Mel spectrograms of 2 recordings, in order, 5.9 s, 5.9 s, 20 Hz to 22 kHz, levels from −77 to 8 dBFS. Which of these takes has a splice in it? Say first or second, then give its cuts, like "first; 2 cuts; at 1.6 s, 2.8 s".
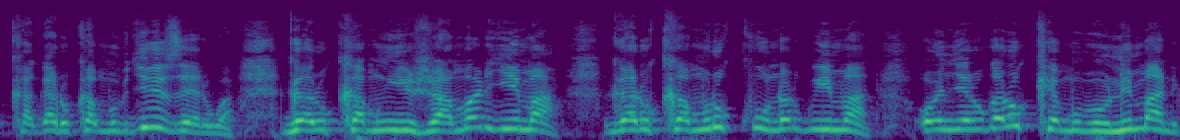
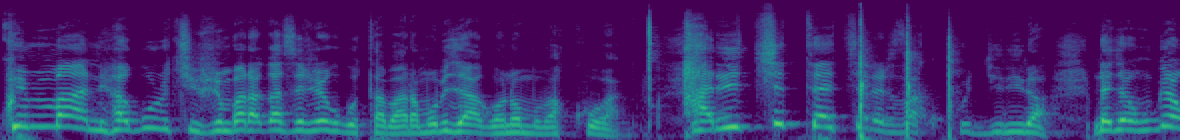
second; 1 cut; at 3.3 s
